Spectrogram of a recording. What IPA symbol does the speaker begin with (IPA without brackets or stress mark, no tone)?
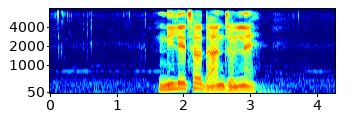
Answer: n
